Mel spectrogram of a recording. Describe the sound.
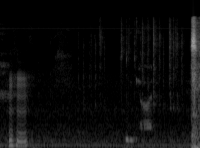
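Typing on a computer keyboard. A short voice sound comes first, then a pause, then a run of light, quick key clicks, ending in a louder burst of clatter.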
